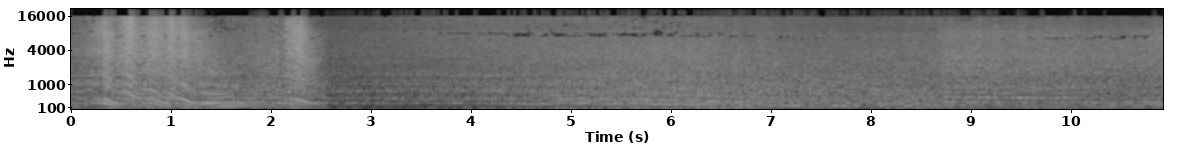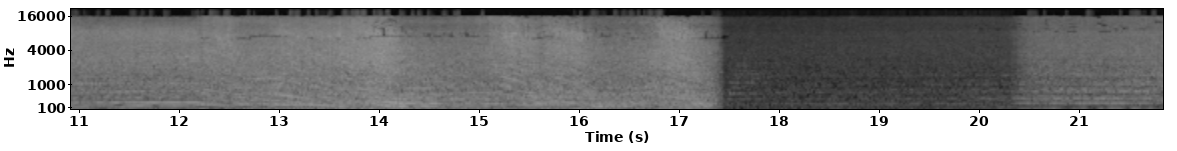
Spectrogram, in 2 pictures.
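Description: Race cars circling the track at the Michigan 100, a continuous loud engine roar that rises and falls as cars pass close by, cutting off sharply near the end before resuming.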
